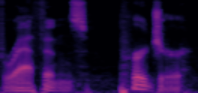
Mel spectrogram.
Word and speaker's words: Raffensperger: He won by 50,000 votes, and then repeated his efforts again in 2022 through his Secretary of State, Brad Raffensperger, whose name, ironically, is correctly pronounced Raffensperger.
